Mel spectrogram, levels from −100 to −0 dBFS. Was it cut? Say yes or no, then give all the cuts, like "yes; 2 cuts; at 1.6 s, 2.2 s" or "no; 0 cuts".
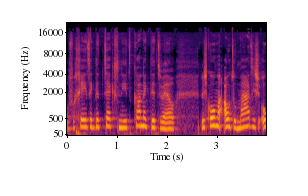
yes; 1 cut; at 2.8 s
